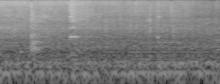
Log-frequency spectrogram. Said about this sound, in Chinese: 跟鸡蛋一起翻炒一下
